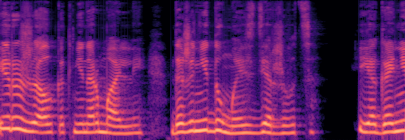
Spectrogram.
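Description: The pitch varies in an ordinary way through a natural reading voice. Nothing much is heard behind it, just a quiet background.

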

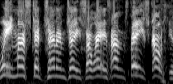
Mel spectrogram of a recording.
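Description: Against light background noise, a high-pitched put-on character voice speaks at a fairly slow pace. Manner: theatrical, melodramatic.

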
